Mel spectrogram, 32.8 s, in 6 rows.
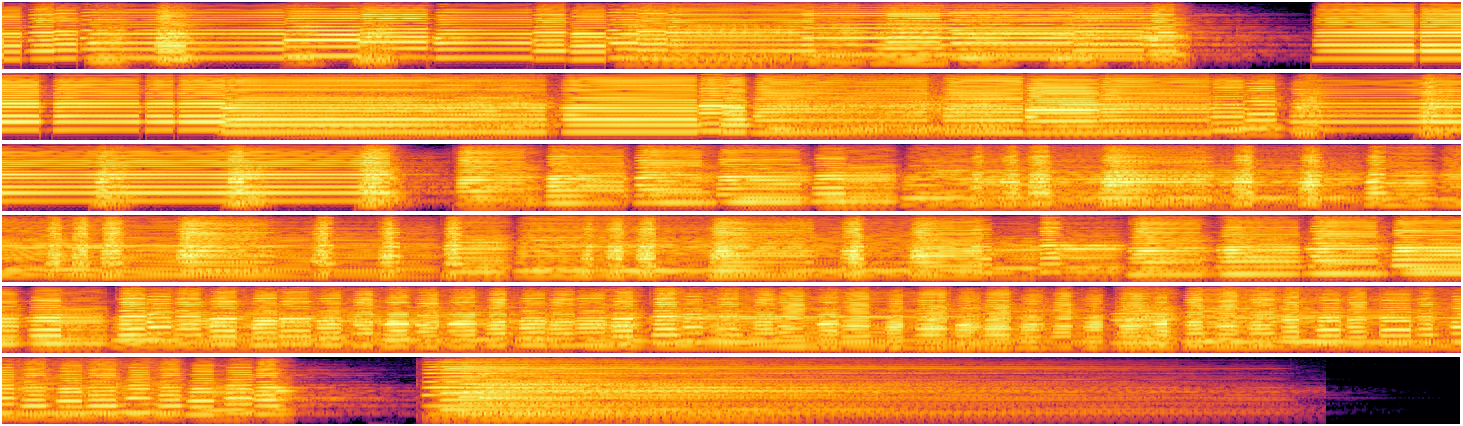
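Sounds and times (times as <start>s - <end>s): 
accordion playing on bassoon and flute registers: 0.0s - 32.3s.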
